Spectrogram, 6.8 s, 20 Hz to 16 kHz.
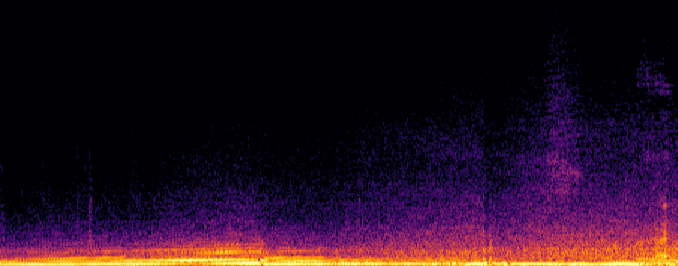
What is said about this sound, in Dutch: Dus achterwiel aangedreven en ook dus op droog met 640 pk. Ja, de Huracan Technica wil echt wel een beetje dwars gaan.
